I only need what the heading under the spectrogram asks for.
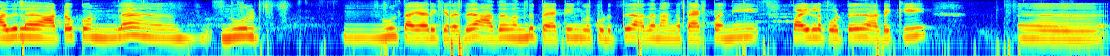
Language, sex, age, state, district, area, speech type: Tamil, female, 18-30, Tamil Nadu, Namakkal, rural, spontaneous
